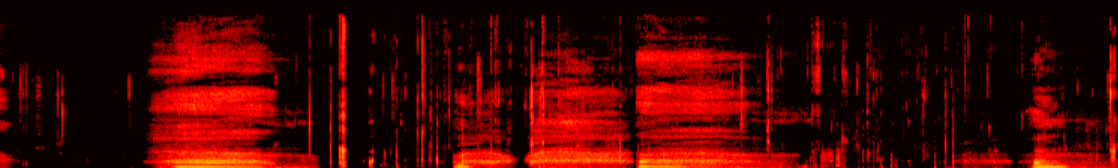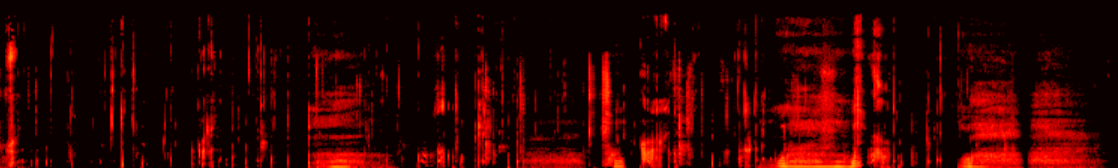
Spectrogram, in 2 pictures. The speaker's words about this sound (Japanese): 首が硬くなって、ここの触手は吸盤張り付かせて、プチュプチュ吸い付くように動かしてやろう。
